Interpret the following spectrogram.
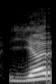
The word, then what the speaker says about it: year: ये ईयर नहीं है, ये यर लिखा हुआ है। कान होता है EAR, ये होता है ईयर। ध्यान से सुनना, YEAR इसका सही उच्चारण यर है।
